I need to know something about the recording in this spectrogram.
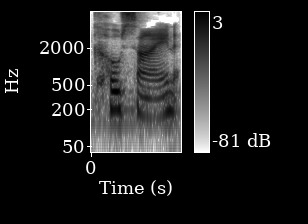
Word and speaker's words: cosine: the way to write cosine as shorthand would be cosos not pronounced C but cosine cosine of theta is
